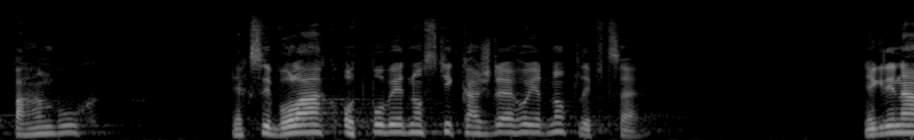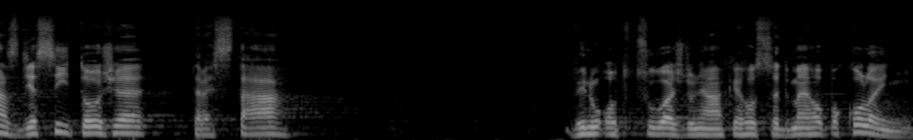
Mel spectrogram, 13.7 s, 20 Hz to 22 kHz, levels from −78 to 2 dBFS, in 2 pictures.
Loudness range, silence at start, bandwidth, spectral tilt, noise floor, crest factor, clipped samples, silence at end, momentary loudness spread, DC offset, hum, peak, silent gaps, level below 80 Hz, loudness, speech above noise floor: 7 LU; 0.1 s; 16 kHz; -4 dB/octave; -80 dBFS; 22 dB; under 0.1%; 0 s; 12 LU; under 0.1%; none; -16 dBFS; none; -76 dBFS; -36 LUFS; 44 dB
